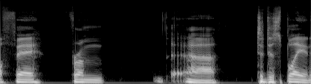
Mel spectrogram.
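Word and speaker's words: feh: and is that how you say it yeah Fe Fe is a command line image viewer and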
